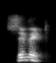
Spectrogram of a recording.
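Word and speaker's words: Schmidt: थरी किसने दी थी सिमट सिमट बोलेंगे इसको साइलेंट रहेगा बेटा सिमट इन्होंने बताया कि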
